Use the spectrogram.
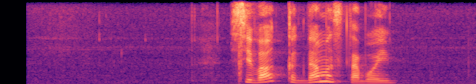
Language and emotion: Russian, positive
